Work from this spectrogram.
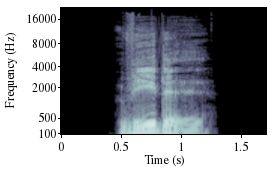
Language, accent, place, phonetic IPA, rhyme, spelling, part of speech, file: German, Germany, Berlin, [ˈveːdl̩], -eːdl̩, wedel, verb, De-wedel.ogg
- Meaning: inflection of wedeln: 1. first-person singular present 2. singular imperative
